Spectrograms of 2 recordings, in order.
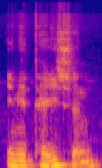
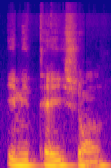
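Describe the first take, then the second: First: The ending has a weak reduced vowel, like shun. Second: The ending has a closed O vowel, like shon. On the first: The speaker calls it right. "and here we say imitation" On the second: The speaker calls it wrong. "tendendo a pronunciar um som de O, de O fechado"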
